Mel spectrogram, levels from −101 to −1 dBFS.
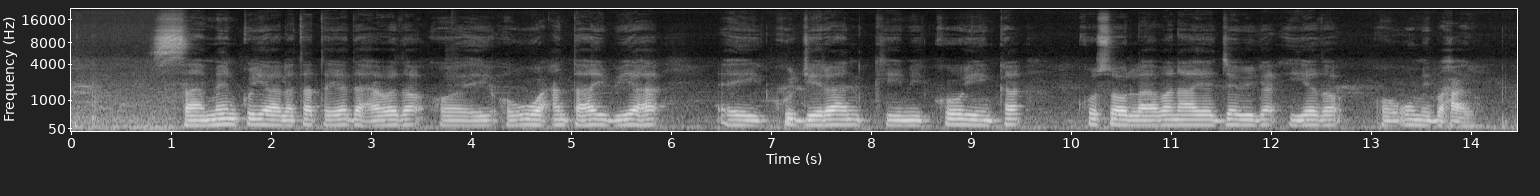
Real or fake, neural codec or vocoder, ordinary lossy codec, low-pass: real; none; none; none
